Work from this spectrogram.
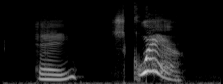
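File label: "square", English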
